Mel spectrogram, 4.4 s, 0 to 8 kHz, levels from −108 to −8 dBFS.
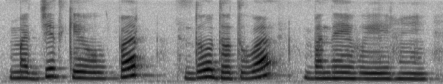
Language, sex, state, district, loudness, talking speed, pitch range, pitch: Hindi, female, Uttar Pradesh, Lucknow, -17 LUFS, 110 wpm, 205-260 Hz, 215 Hz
